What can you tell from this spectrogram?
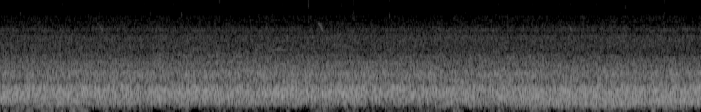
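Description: Steady rushing of a river running over a shallow, rocky riffle.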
